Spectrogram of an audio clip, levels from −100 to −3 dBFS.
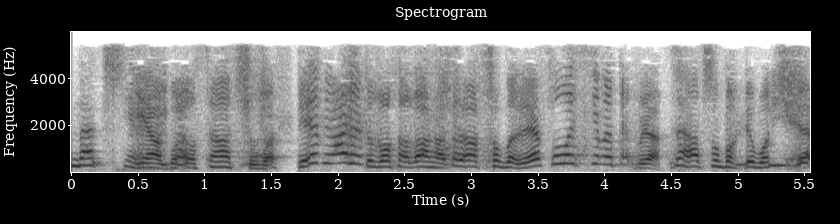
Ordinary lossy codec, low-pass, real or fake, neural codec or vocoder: MP3, 32 kbps; 5.4 kHz; fake; codec, 16 kHz, 0.5 kbps, FunCodec, trained on Chinese and English, 25 frames a second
